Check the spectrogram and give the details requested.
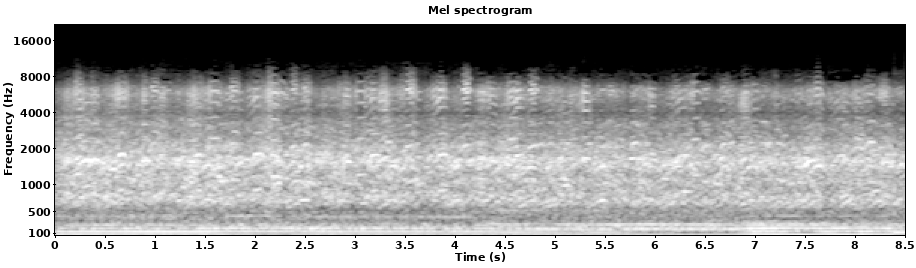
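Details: Canada geese in the thousands at the Cheam Wetlands near Chilliwack, British Columbia, fill the air with nonstop layered honking, accompanied by a low droning engine-like hum.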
